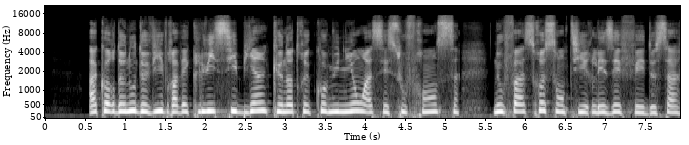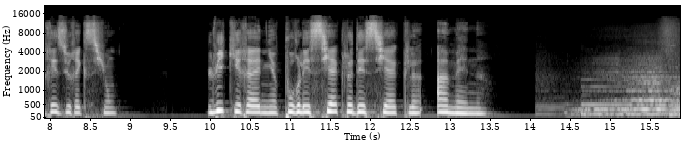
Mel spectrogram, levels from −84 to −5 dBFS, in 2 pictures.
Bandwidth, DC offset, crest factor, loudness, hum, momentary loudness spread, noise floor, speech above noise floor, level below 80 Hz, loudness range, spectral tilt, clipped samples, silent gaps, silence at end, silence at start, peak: 15.5 kHz; under 0.1%; 16 dB; -15 LUFS; none; 13 LU; -62 dBFS; 47 dB; -42 dBFS; 6 LU; -4 dB/octave; under 0.1%; none; 0 s; 0.55 s; 0 dBFS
